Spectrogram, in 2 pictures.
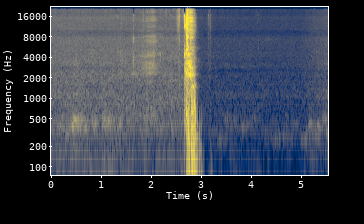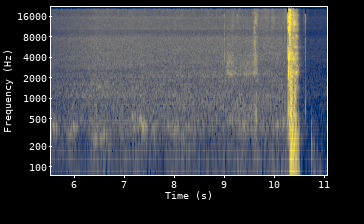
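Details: Deliberately induced sneezes: two sudden, forceful sneezes about eight seconds apart, with quiet room noise between.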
